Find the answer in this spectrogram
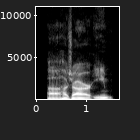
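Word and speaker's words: Ħaġar Qim: The first one is a decorated altar from Hajar Im.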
